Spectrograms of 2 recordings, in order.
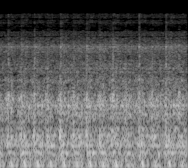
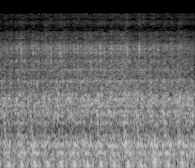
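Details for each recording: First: Scooter idling: rough, gravelly rattle and grinding from the CVT caused by a dry drive belt; quieted by applying a little high-temp grease to the belt. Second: Scooter CVT idling after applying a little high-temp grease to a dry, rasping drive belt: smooth, even low pulse with no grinding or rasping, much quieter than before.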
